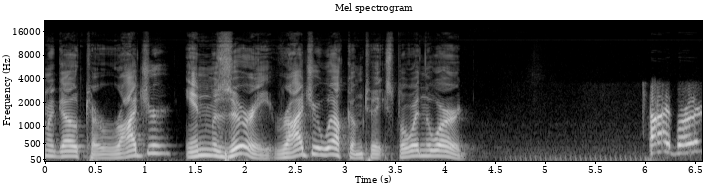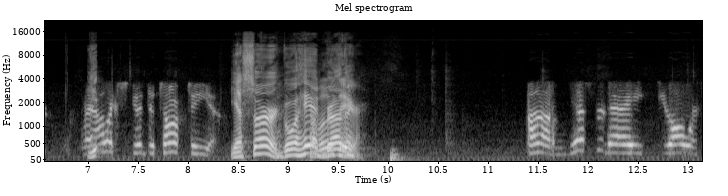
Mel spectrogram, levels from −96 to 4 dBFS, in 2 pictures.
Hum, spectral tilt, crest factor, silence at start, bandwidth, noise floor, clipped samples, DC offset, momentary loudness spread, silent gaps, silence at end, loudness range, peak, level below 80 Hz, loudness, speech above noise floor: none; -6 dB/octave; 18 dB; 0 s; 15 kHz; -56 dBFS; under 0.1%; under 0.1%; 11 LU; none; 0.05 s; 6 LU; -2 dBFS; -46 dBFS; -19 LUFS; 39 dB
